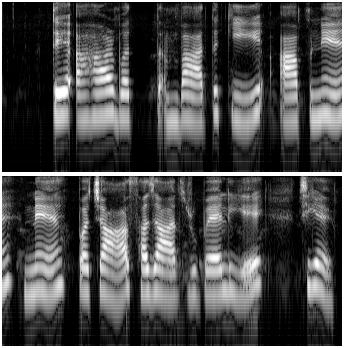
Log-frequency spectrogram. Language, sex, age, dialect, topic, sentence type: Maithili, female, 41-45, Angika, banking, question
